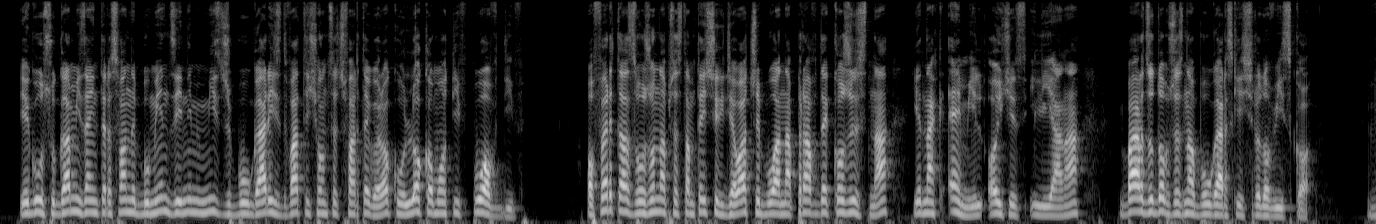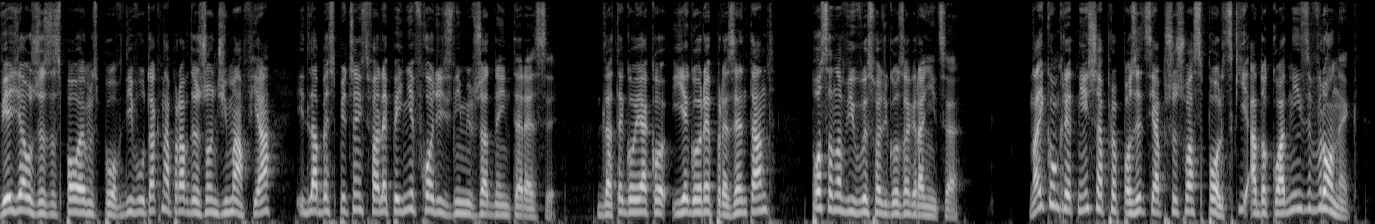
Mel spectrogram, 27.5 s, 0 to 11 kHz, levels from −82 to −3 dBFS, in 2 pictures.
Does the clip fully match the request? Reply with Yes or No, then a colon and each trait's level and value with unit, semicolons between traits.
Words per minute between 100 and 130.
No: average, 145 wpm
